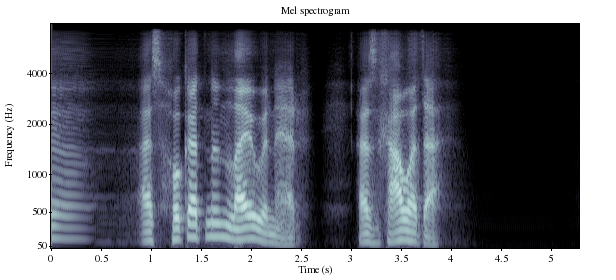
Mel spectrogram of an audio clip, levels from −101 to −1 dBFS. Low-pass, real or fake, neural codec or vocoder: 7.2 kHz; fake; codec, 16 kHz, about 1 kbps, DyCAST, with the encoder's durations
